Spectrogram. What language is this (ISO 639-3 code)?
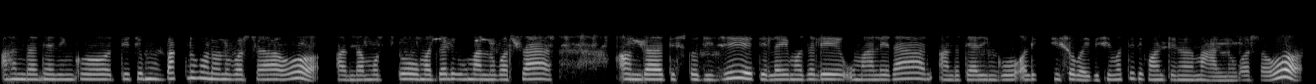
nep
